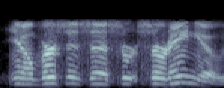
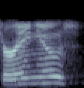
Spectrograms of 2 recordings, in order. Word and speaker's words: Sureños: It's going to be like Norteños versus, Sureños. Is that how you say Sureños? Yeah, that's how you say it.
